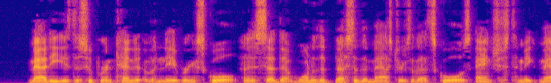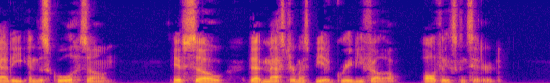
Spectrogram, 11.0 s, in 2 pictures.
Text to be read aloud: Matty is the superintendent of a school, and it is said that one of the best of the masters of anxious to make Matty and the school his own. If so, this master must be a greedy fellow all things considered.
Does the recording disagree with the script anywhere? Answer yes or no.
yes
